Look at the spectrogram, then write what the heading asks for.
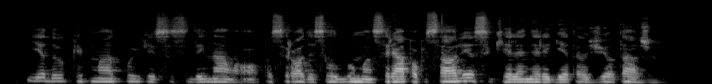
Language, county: Lithuanian, Vilnius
